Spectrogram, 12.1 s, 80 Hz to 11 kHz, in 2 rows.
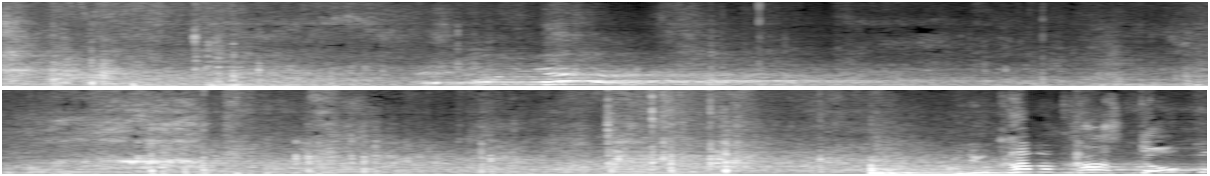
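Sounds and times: hockey stick and puck clicks: 0.0 - 2.4, 4.8 - 11.9
ice skate blades scraping: 0.0 - 10.4.

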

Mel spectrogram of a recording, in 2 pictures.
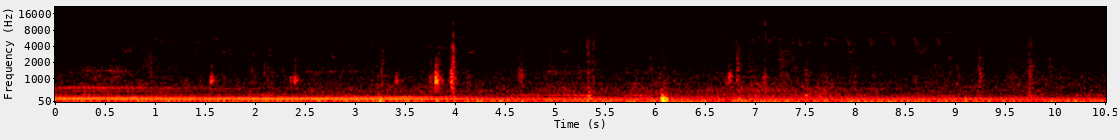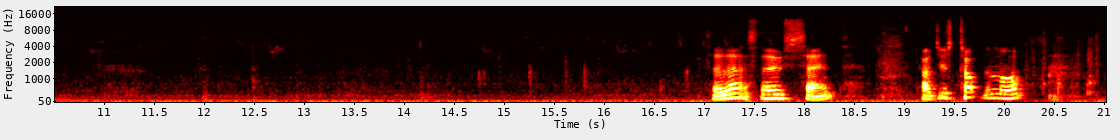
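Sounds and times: birds chirping: 0.0 - 21.0
low hum: 0.0 - 21.0.

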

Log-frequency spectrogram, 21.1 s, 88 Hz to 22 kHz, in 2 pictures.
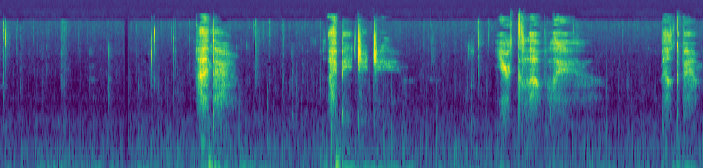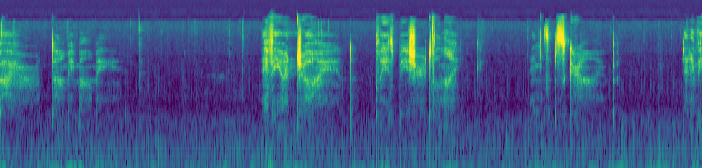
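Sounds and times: person whispering close to microphone: 3.0 - 3.6, 4.9 - 6.1, 7.4 - 8.8, 9.9 - 12.3, 14.5 - 17.5, 18.5 - 19.8, 20.8 - 21.0.

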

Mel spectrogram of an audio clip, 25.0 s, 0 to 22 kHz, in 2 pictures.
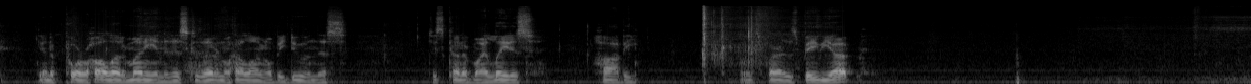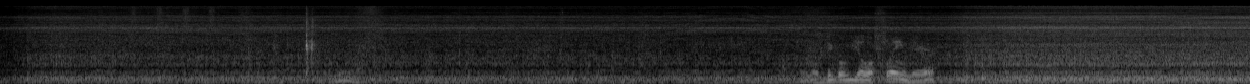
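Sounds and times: gas burner hissing: 10.8 - 25.0
stove ignition click: 15.1 - 15.8.

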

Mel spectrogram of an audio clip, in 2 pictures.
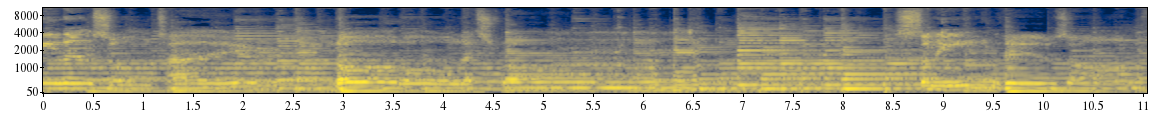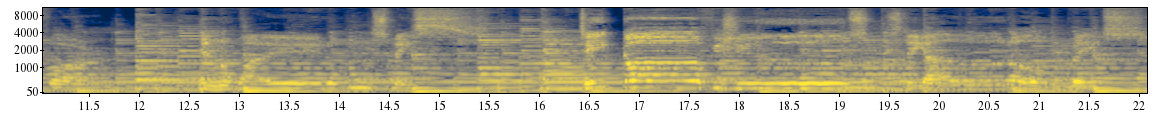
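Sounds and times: acoustic guitar strummed: 0.0 - 22.0.

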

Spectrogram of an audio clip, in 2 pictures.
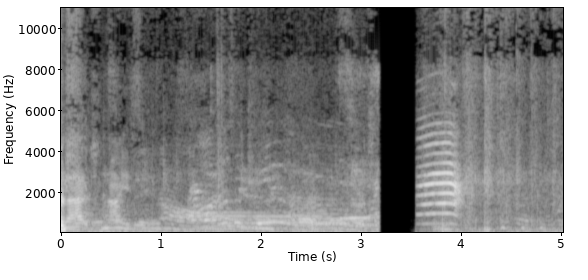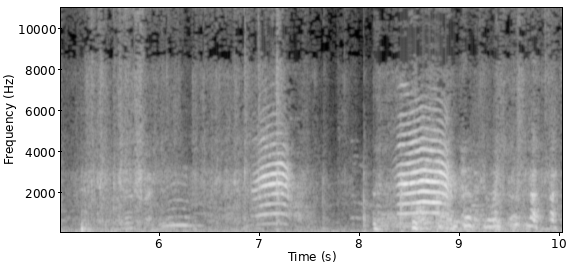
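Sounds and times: people talking over each other: 0.0 - 3.2.

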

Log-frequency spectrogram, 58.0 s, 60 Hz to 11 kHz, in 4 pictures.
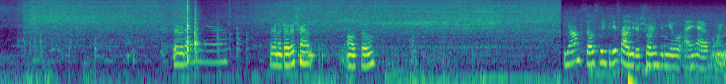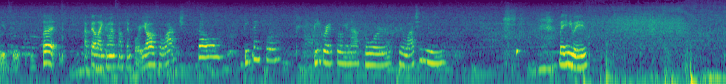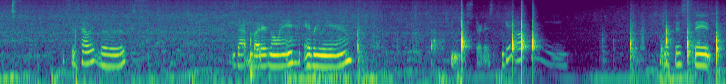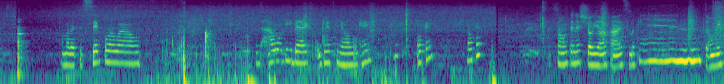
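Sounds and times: food sizzling in a frying pan: 0.0 - 58.0
wooden spoon tapping a pan: 39.2 - 39.9, 41.1 - 44.1.

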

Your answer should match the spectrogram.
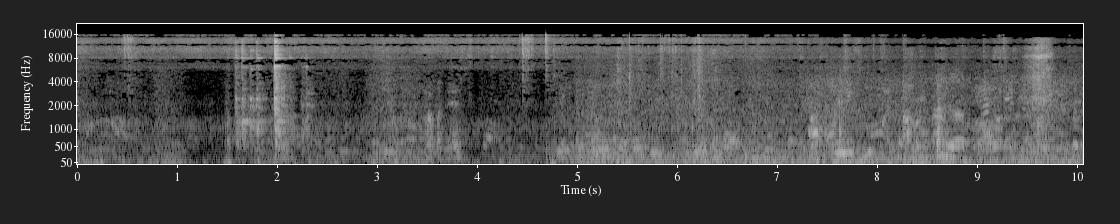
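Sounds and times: low background murmur: 0.0 - 10.0
people talking indistinctly: 0.0 - 10.0.

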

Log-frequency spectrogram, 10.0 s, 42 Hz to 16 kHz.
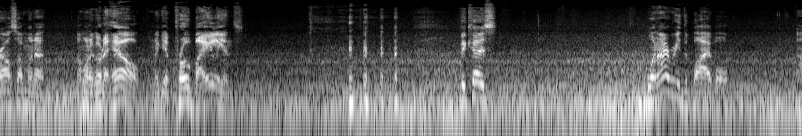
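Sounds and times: car engine and road noise: 0.0 - 10.0
person laughing: 3.9 - 5.1.

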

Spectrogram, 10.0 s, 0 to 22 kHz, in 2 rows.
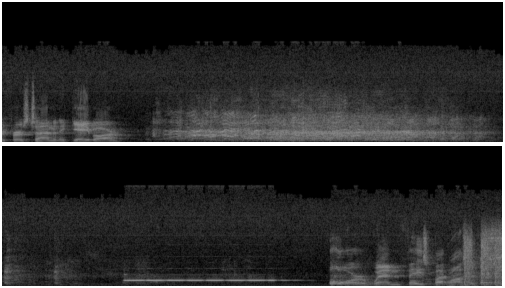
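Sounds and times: steady electronic beep: 6.2 - 8.2.

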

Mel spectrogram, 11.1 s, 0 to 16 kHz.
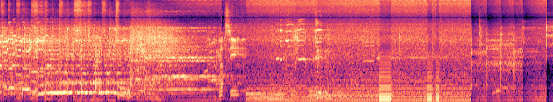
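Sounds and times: live concert music: 0.0 - 8.9.

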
